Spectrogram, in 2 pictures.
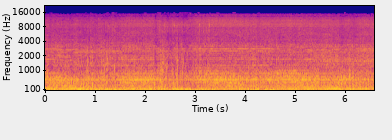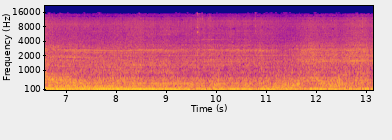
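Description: Scooter riding along at around 55 km/h: a steady motor hum under rushing air, easing off a little in the second half as it slows.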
